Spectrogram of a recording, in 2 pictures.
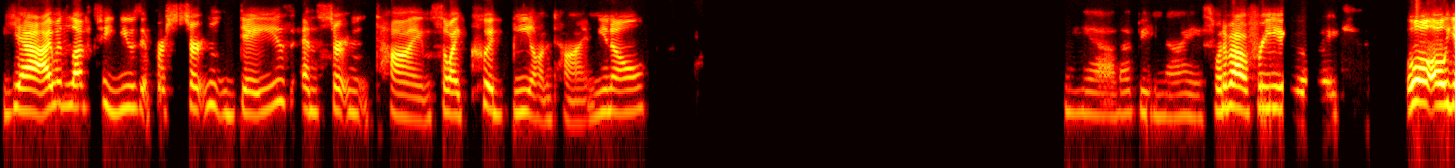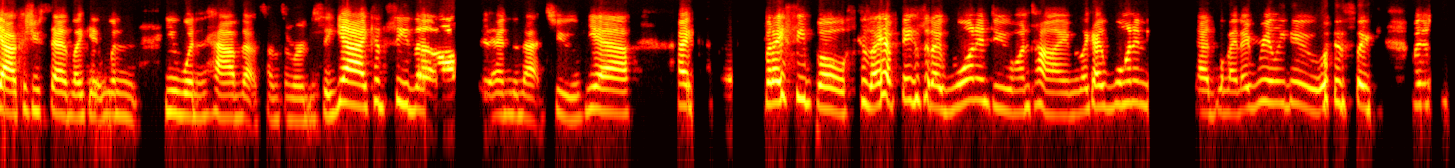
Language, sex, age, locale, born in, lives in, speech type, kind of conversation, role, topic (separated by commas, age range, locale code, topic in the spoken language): English, female, 30-34, en-US, United States, United States, conversation, unstructured, none, How might having extra time to yourself change your daily life and priorities?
